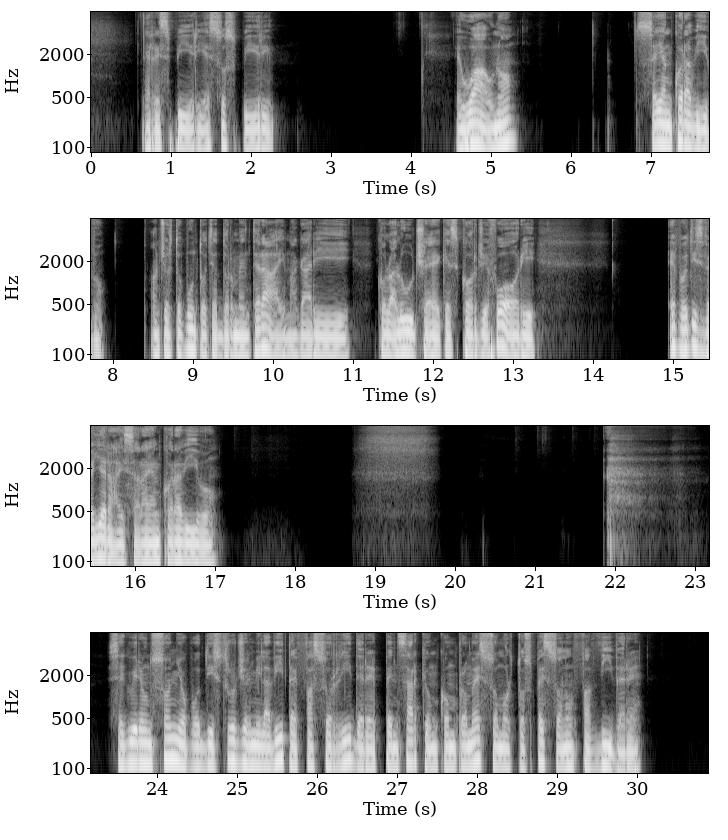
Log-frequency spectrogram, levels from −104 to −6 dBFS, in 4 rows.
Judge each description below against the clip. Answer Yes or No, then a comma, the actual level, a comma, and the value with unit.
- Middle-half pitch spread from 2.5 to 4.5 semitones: Yes, average, 2.8 semitones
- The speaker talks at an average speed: No, slow, 100 wpm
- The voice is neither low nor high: No, very low, 95 Hz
